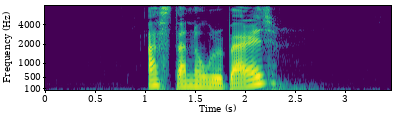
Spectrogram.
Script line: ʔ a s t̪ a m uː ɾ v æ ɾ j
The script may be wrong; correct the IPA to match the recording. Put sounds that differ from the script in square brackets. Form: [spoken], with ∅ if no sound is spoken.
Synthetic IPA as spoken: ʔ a s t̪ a [n] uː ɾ [b] æ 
